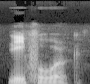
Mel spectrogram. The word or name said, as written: leave for work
